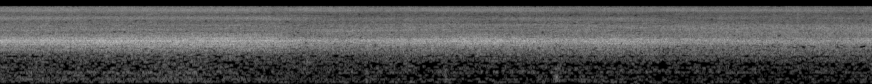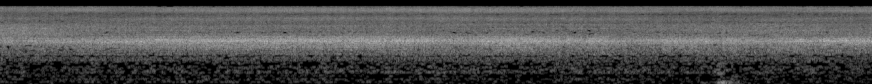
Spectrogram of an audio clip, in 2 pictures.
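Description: Instant Pot electric pressure cooker venting steam through its release valve in a manual quick release of pressure after cooking: a loud, steady hiss that eases a little after a few seconds.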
